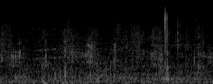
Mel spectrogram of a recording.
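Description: A cow tearing and chewing fresh green leaves held out by hand: irregular crisp crunches and rustles, with one sharp click about one and a half seconds in.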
